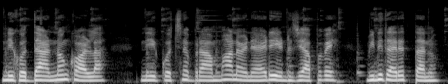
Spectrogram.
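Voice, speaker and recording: A woman's voice: medium pitch, flat delivery, fast talker, darkish tone, close to an everyday voice. A woman voicing an irritable older mother-in-law in a story, grumbling with a scolding, sarcastic manner. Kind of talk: animated moral story dialogue.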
